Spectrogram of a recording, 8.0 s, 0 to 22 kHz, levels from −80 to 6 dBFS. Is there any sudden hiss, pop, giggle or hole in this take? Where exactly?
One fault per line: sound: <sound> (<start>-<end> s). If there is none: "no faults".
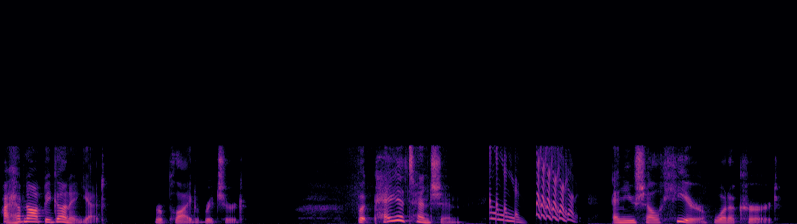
sound: chirp (4.9-5.8 s)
